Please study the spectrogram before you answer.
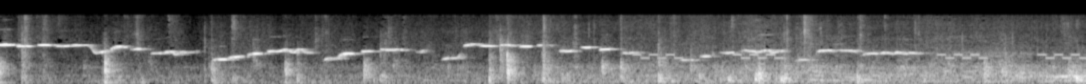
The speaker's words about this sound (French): Sur le chemin de la rédaction, il siffle une mélodie. Écoutez la scène. Reconnaissez-vous cette mélodie? Savez-vous aussi qui l'a composée?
